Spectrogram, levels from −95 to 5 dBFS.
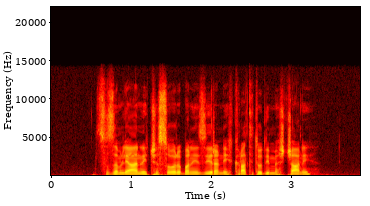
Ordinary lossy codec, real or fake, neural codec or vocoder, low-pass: none; real; none; 14.4 kHz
